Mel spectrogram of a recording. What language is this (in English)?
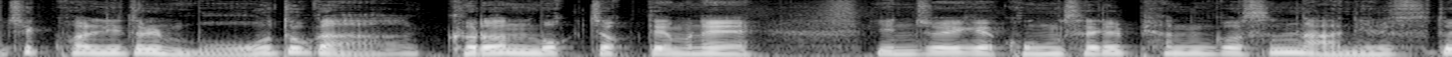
Korean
